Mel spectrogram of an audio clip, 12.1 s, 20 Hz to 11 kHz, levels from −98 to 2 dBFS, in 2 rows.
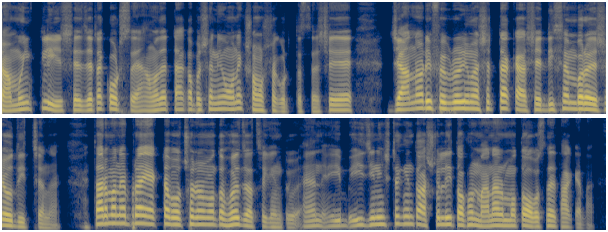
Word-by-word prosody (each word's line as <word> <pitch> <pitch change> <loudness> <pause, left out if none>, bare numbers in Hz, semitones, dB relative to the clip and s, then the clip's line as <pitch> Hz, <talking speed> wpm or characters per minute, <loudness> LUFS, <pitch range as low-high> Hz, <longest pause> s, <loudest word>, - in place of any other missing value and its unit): সাময়িকলি 170 +6 0
সে 145 - 0
যেটা 180 +4 0
করছে, 160 -6 -1
আমাদের 160 +5 0
টাকা-পয়সা 165 +1 -3
নিয়ে 180 +1 -2
অনেক 195 -1 -3
সমস্যা 145 -6 -1
করতেছে। 110 -1 -11
সে 150 -1 0 0.6
জানুয়ারি-ফেব্রুয়ারি 195 +2 +4
মাসের 185 0 -1
টাকা 190 -5 +4
সে 160 - +1
ডিসেম্বরে 180 +1 +4
এসেও 165 +2 +2
দিচ্ছে 120 -2 -8
না। 90 - -15 0.4
তার 215 +1 +6
মানে 230 -1 +3
প্রায় 230 -1 +6
১ - - -26
টা - - +6
বছরের 200 +1 0
মতো 190 0 -1
হয়ে 195 0 +3
যাচ্ছে 145 -1 -3
কিন্তু, 115 -1 -10 0.2
এন্ড 155 +1 -6
এই - - -3 0.2
এই - - -4
জিনিসটা 200 +2 -1
কিন্তু 215 -1 -3
আসলেই 195 +2 -1
তখন 185 +2 +1
মানার 160 +3 +1
মত 155 - -3
অবস্থায় 140 +2 -2
থাকে 115 -4 -6
না। 90 - -23
170 Hz, 205 wpm, -22 LUFS, 150-195 Hz, 0.6 s, তার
